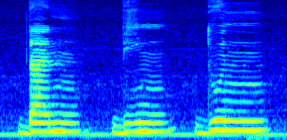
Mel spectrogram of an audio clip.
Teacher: दाल बारीक है, नून बारीक है, ज़बर के साथ आवाज़ ऊपर जाएगी, नून से मिलेगा।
